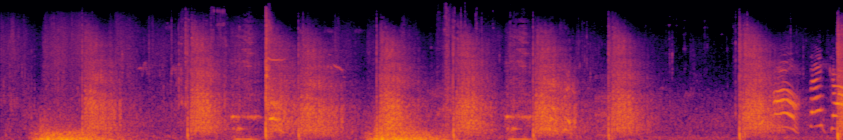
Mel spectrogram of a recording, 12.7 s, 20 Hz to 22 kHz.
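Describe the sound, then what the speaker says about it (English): Bursts of gunfire ring out in the video game Far Cry 5, repeated volleys of shots and rapid fire coming in waves, with a voice and game dialogue heard between and over them. "Sound of gunfire is never good."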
